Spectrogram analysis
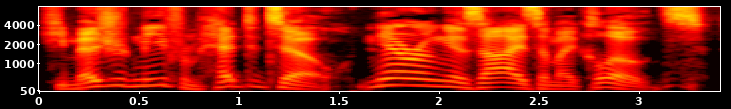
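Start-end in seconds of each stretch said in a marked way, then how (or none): none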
